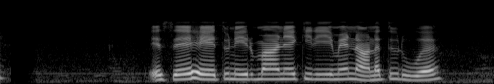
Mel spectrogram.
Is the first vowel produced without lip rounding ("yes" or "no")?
yes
